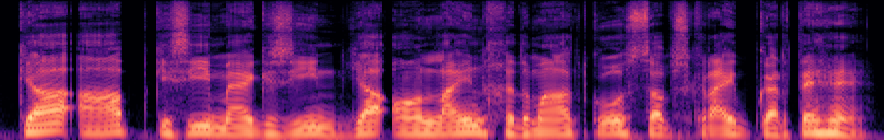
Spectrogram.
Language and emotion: Urdu, neutral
